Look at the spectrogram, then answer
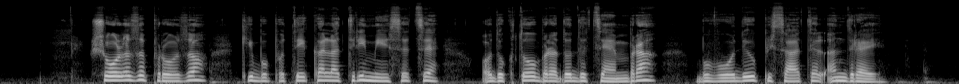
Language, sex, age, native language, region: Slovenian, female, 50-59, Slovenian, Central Slovenia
